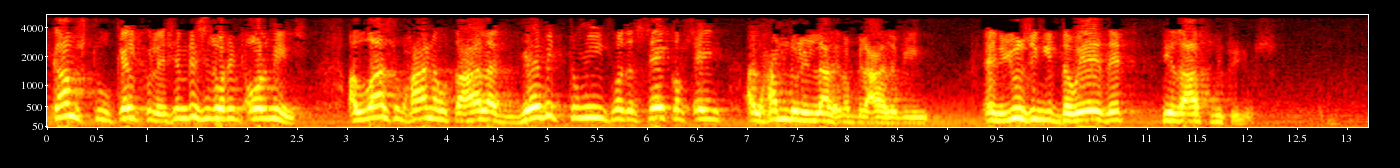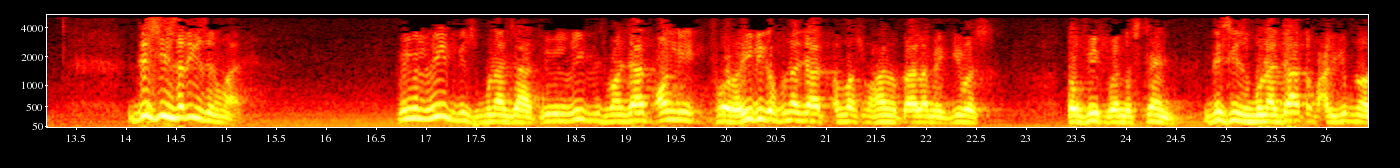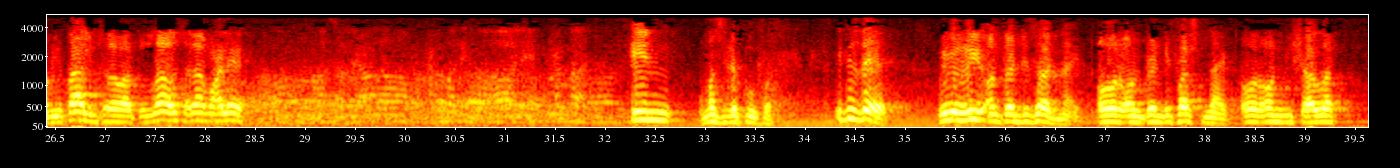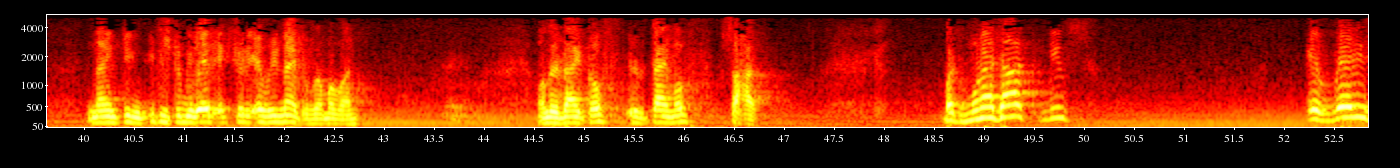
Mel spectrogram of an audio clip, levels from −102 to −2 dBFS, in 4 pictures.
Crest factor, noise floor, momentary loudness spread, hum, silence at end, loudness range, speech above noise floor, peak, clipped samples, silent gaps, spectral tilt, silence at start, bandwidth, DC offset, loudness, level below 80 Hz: 16 dB; -43 dBFS; 18 LU; 50 Hz at -40 dBFS; 0 s; 7 LU; 27 dB; -2 dBFS; under 0.1%; none; -11 dB/octave; 0 s; 5.2 kHz; under 0.1%; -16 LUFS; -46 dBFS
